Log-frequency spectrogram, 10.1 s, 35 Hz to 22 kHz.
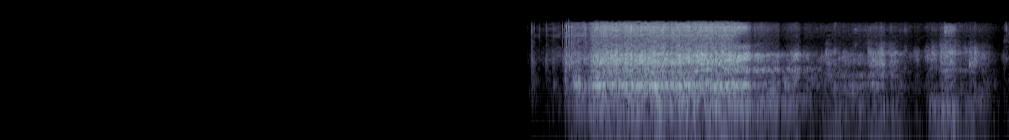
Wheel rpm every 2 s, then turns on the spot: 0, 0, 0, 20, 20.
6-10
